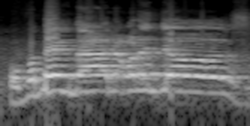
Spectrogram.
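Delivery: hammed-up shout of faith; mock battle cry. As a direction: pretend charging into war, calling out high. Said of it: "kunwari sa gera".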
